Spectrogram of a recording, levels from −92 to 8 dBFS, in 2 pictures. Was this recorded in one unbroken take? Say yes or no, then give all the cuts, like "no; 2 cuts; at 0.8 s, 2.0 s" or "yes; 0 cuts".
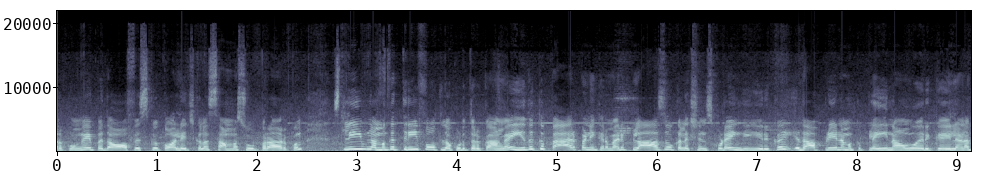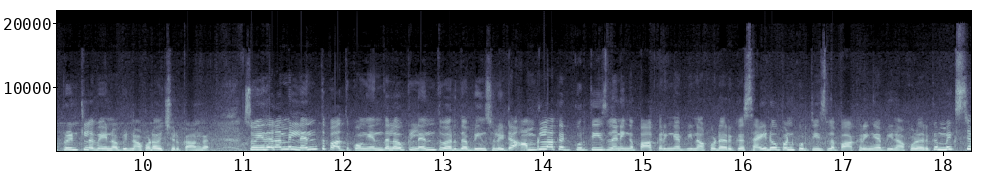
yes; 0 cuts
